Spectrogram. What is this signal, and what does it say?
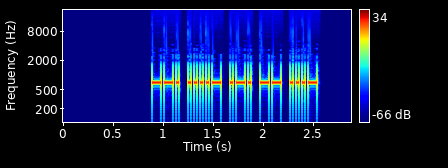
Morse code, heard as a keyed tone, about 40 wpm, 700 Hz. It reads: G4RMV
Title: Call Signs Repeated 3x - 40wpm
